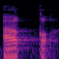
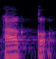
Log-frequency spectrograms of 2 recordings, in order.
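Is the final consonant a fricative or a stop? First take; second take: stop; stop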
